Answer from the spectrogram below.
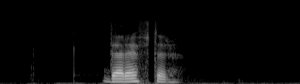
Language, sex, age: Swedish, male, 41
